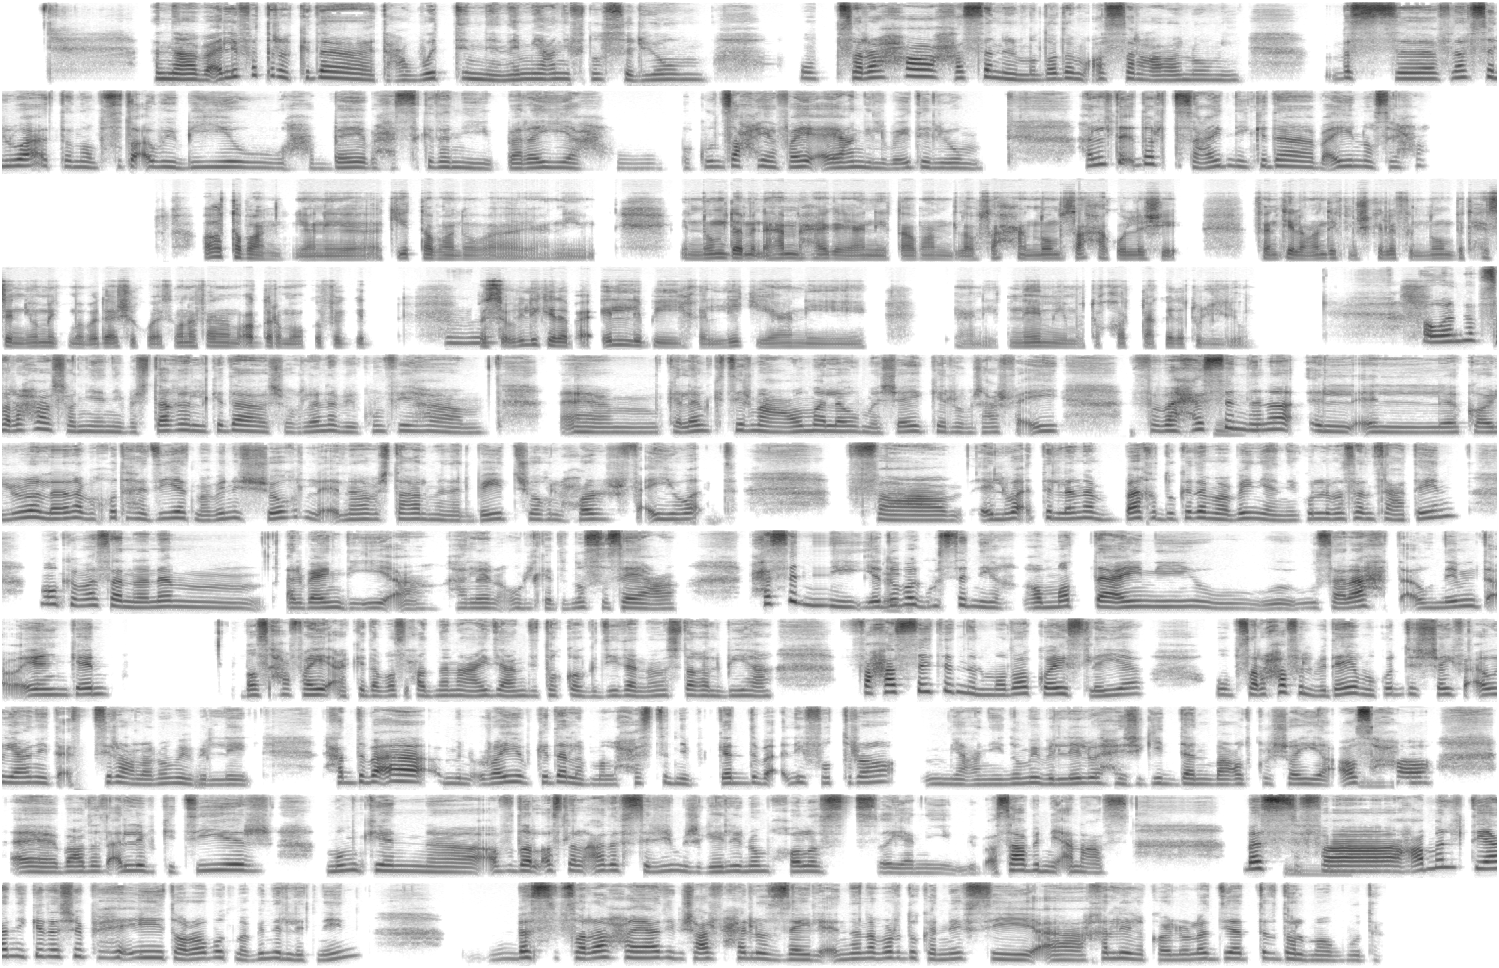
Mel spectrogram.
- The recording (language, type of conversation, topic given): Arabic, advice, إزاي القيلولات المتقطعة بتأثر على نومي بالليل؟
- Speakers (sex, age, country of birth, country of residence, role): female, 20-24, Egypt, Romania, user; male, 40-44, Egypt, Portugal, advisor
- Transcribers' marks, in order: tapping; other background noise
